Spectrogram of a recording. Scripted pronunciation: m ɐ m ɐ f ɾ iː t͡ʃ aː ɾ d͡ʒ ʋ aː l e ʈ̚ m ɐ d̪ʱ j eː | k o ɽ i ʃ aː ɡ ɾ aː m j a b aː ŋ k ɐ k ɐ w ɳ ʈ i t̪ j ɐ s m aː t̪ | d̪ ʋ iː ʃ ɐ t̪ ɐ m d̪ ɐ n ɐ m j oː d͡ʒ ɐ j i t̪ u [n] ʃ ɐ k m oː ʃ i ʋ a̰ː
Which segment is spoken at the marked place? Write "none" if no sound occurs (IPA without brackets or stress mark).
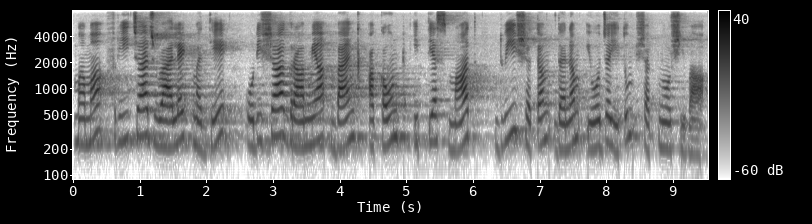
m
